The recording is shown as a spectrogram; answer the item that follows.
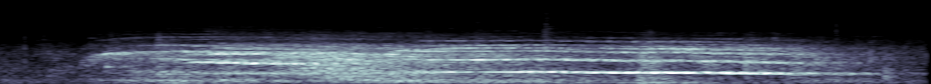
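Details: Barb horse near Meknes, Morocco, before a breeding contest: a long whinny that holds steady, then slides slowly downward over about three seconds, with faint background voices.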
